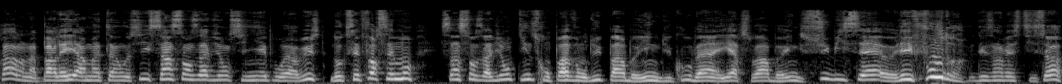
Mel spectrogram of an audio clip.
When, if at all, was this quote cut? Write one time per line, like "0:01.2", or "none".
none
